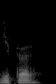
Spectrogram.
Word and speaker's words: DeepL: Enfin, moi je prononce DeepL. Après, je pense que chaque pays prononce différemment.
